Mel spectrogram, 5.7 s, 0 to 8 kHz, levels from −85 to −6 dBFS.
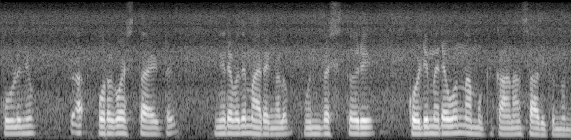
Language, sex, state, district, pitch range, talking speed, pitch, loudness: Malayalam, male, Kerala, Kasaragod, 135-150 Hz, 115 wpm, 145 Hz, -19 LUFS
